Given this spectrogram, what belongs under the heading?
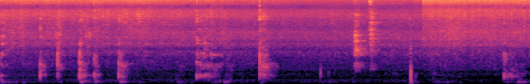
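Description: Turmeric-coated ingredients being sautéed in a pan for spicy Maggi noodles, a steady sizzle broken by irregular scrapes and knocks of a spatula stirring against the metal, up close with no talking.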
